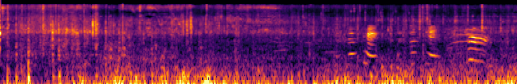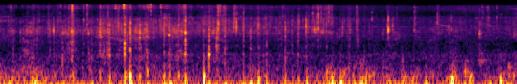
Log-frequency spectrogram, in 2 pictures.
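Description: A horse cantering on soft arena dirt, its hoofbeats over a steady low rumble. A few short, high, sweeping calls come around the middle.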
